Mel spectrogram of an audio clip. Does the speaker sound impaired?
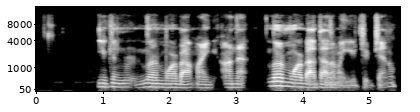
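Yes: spastic cerebral palsy; physical and occupational therapy in childhood, multi-handicap class, once on 24 medications; off nearly all medications, smart drive wheelchair system with scroll wheel speed control.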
